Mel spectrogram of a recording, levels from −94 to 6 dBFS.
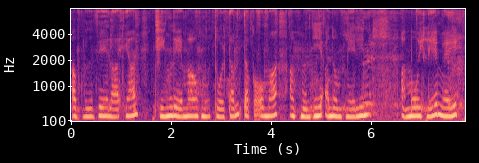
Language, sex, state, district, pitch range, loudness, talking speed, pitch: Mizo, female, Mizoram, Aizawl, 210-225 Hz, -12 LUFS, 175 wpm, 220 Hz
